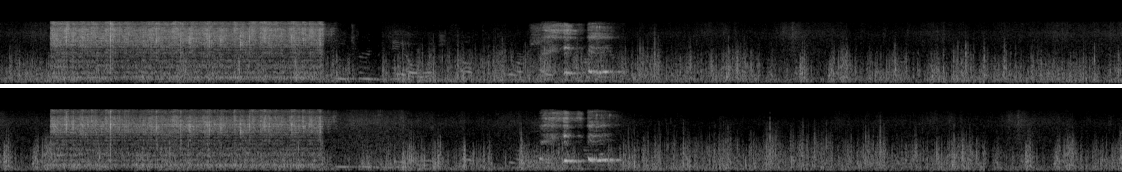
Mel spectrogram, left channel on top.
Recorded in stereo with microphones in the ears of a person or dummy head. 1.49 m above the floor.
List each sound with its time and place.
0.5 s frying: 5° left (ahead or behind), 1.8 m
3.3 s a woman speaking: 70° left (ahead or behind), 2.5 m
5.4 s a baby crying: 30° right (ahead or behind), 5.5 m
